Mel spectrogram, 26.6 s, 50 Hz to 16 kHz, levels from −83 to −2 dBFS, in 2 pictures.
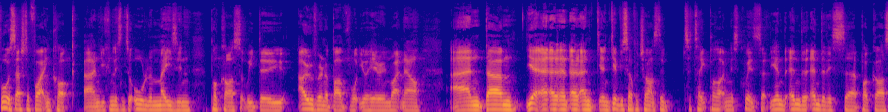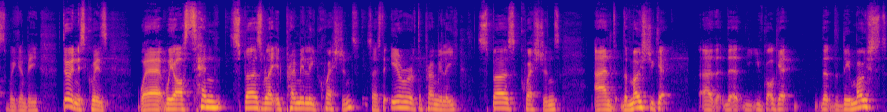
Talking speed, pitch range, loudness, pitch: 215 wpm, 100-125 Hz, -27 LUFS, 115 Hz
